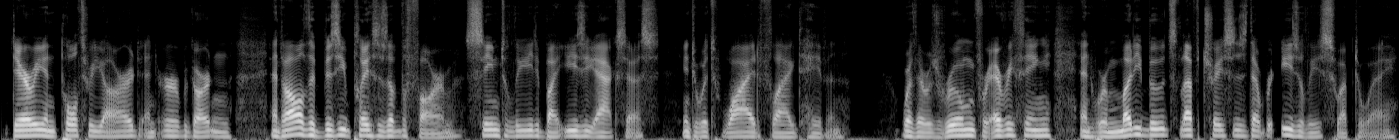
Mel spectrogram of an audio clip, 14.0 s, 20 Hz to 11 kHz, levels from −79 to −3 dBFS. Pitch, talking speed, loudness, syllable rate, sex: 115 Hz, 185 wpm, -20 LUFS, 5.4 syllables/s, male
